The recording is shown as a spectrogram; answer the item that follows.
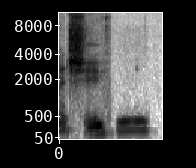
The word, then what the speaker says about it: Antonucci: Remember when Danny how the fuck do you pronounce his Danny last name? Antonucci.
